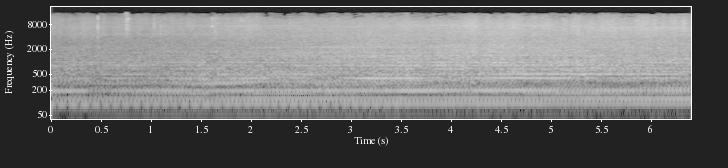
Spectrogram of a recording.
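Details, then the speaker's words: Microwave transformer used as a HV step-up, just plugged in: steady mains drone with a strange buzz, plus a sharper intermittent buzz as needle-nose pliers are magnetized and chatter against the live iron core; working normally. "Now, you plug it in. You can hear this strange buzzing noise."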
